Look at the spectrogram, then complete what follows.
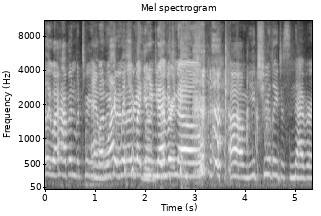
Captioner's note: laugh together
